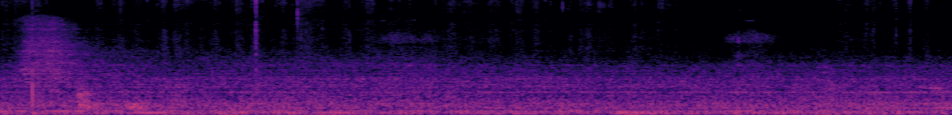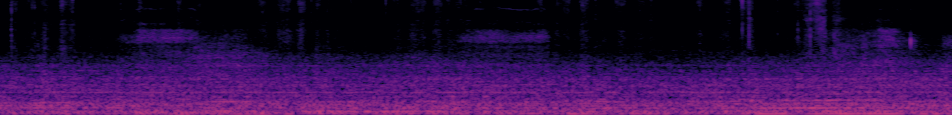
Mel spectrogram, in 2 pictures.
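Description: Near silence, with faint soft rustling and scraping of acrylic yarn drawn through a crochet hook a few times.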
